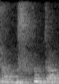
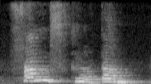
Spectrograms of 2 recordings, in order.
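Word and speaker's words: संस्कृतम्: that your colleges and not be pronounce as Sanskrit but this is correct pronunciation it should be kind of pronounced that some scrutam so when this word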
